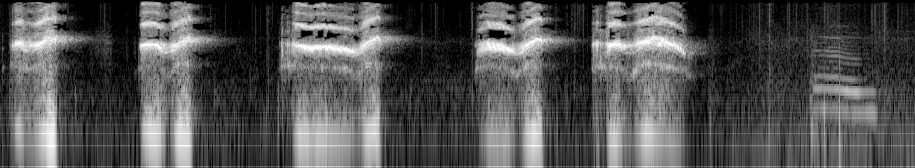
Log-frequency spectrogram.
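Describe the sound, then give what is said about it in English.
A child's voice imitates a frog, recorded on a primitive recording machine, with five loud, rhythmic croaks spaced about a second apart, followed by a brief, faint tonal sound at the end. “This one's a frog.”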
